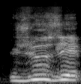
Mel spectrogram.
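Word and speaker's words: José: So it's Jose, not Jose. It's Jose. Actually, what is it? What is it? Jose Mourinho. That's how you say it in Portuguese.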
